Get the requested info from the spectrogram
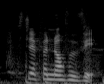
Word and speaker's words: Stefanovic: Is that how I say her name? – Stefanovic. – Oh, there you go. – Because it's the emphasis that wasn't like Carl Stefanovic's last name, because that's been Aussieified.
